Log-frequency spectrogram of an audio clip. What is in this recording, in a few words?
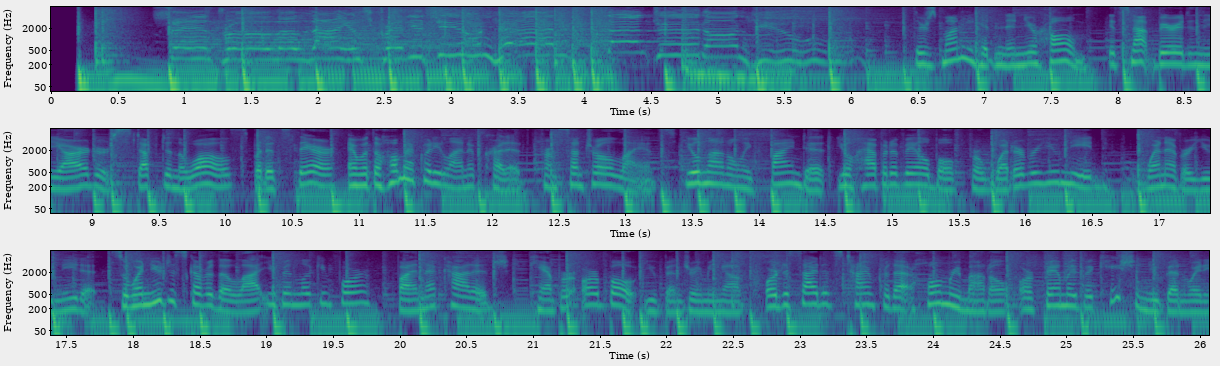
Radio; centralallcreditunion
